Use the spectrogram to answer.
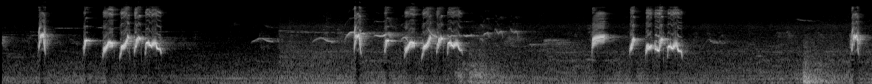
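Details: A Red-whiskered bulbul in Thailand, whose recording is played to stimulate other bulbuls or teach young birds, gives bright, bubbly phrases of quick liquid whistled notes in bursts every couple of seconds, with softer answering warbles between.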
